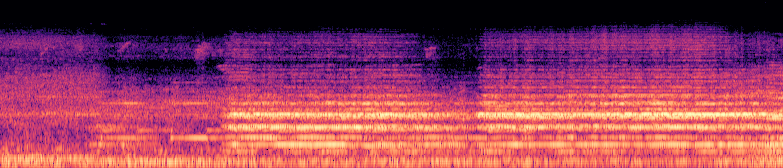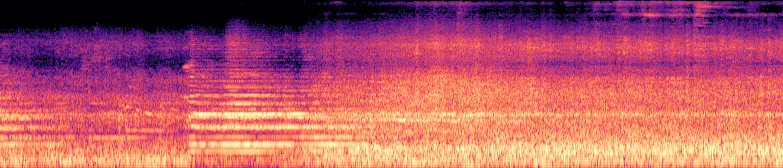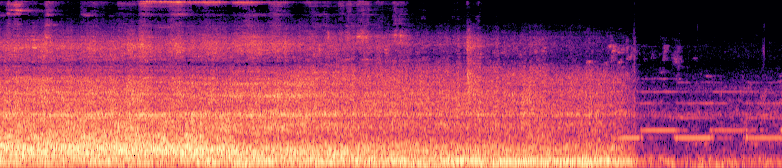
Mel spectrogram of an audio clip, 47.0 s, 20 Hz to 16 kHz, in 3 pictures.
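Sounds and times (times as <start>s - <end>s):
train wheels rumbling on rails: 0.0s - 46.9s
locomotive horn chord: 1.9s - 16.9s, 18.0s - 23.9s.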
